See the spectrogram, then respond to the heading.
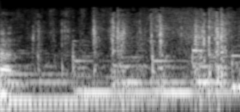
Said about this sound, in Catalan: I sona així, aquest sobre, l'obrim, a dins hi ha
